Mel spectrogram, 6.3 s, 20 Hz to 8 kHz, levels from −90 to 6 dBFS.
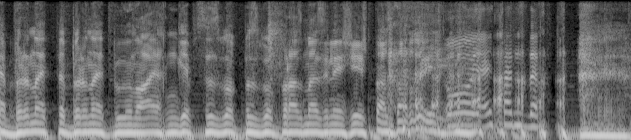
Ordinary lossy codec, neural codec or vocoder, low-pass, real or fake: none; none; none; real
